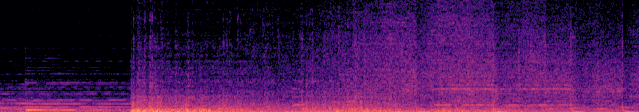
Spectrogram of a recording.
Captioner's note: stones grinding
